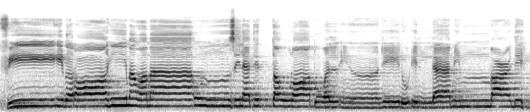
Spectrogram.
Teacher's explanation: الف مدہ کے بعد حمزہ دوسرے کلمے میں ہے تو یہاں پر مد منفصل ہوگی، 2 سے 3 الف تک کھینچ کر پڑھیں گے۔ نون ساکن کے بعد حرف با ہے تو یہاں پر اقلاب ہوگا، یعنی نون ساکن کو میم سے بدل کر غنہ زمانی کر کے پڑھیں گے۔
